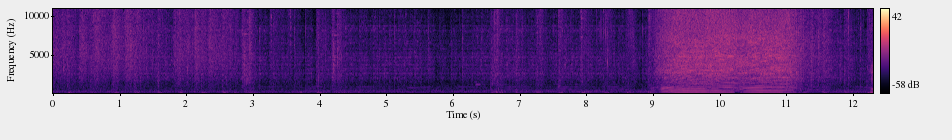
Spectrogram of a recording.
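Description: A chainsaw in the video game Satisfactory cuts through foliage, with a busy crackling rumble building to a loud whining rev that rises and falls near the end.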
